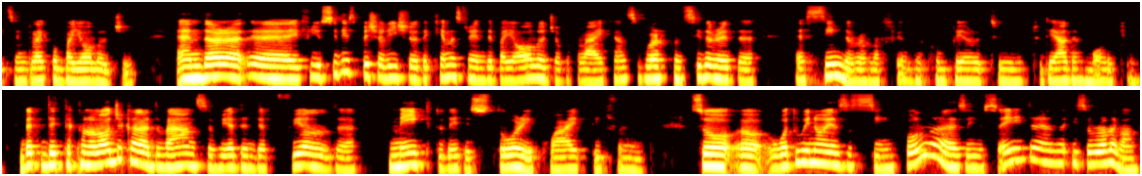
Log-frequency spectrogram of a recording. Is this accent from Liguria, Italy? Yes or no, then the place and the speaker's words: no; Calabria, Italy; English is a second language; moved away as an adult; also born or lived in Sicily; now in Florence, Italy; I come from the south of Italy, from a beautiful region that is named Calabria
